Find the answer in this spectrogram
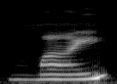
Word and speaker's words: mãe: So it sounds like and For example, mãe, mãe, which means mom.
